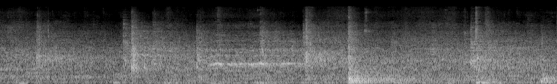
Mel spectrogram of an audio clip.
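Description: Ice hockey play in a rink: several sharp clacks of sticks and puck, with a heavier thud, like the puck or a player hitting the boards, about three and a half seconds in, over the steady hubbub of the arena.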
